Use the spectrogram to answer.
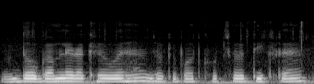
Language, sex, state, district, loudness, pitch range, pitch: Hindi, male, Bihar, Patna, -14 LUFS, 135-140 Hz, 135 Hz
